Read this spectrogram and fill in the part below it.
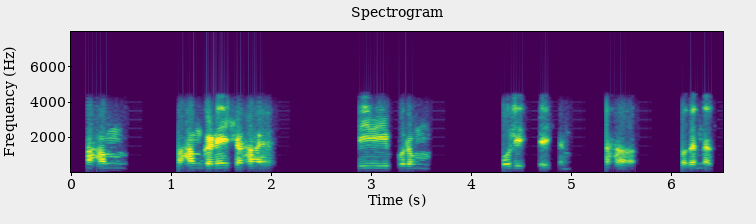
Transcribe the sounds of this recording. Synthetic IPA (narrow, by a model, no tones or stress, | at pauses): ɐɦɐm | ɐɦɐmɡɐɽeːʃɐɦaːjɐt̚ | ʈiːʋiːpuɾɐm | poːliːsʈeːʃɐn | sɐɦɐ̰ | pɐd̪ɐnːɐs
